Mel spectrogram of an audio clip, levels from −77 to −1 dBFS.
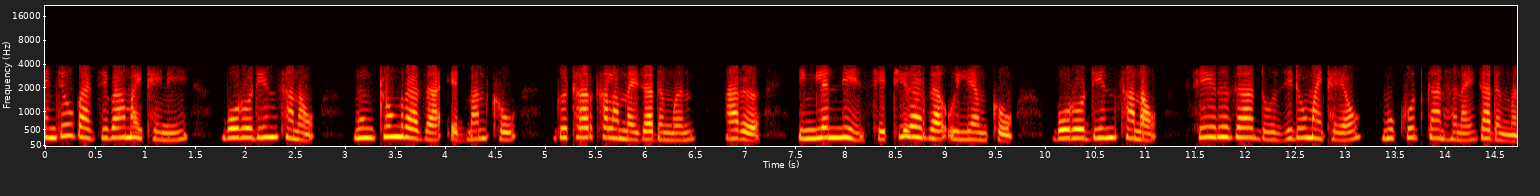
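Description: From start to finish the speech carries G.726 ADPCM damage. Each sample is coded as a coarse difference from a predicted value, and the harsh, rasping hiss that rises and falls with the speech level points to the 24 kbit/s rate. The sound sits in a telephone band of 300 Hz to 3.4 kHz. On a spectrogram, energy stops at a hard ceiling near 3.9 kHz, with grainy noise filling the band wherever the speech is loud.

At 8.78 s, just after "आरो इंलेन्डनि सेथि", a repeated buffer occurs. New audio arrived late, so the player looped the last block three more times. Each piece is about 2.9 ms long, which fits a 128-sample buffer. The result is a brief buzz rather than a stutter, and essentially nothing seems to be lost. A zoomed waveform shows one identical short shape repeated four times, with hard joins. On a spectrogram it appears as a thin vertical smear.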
